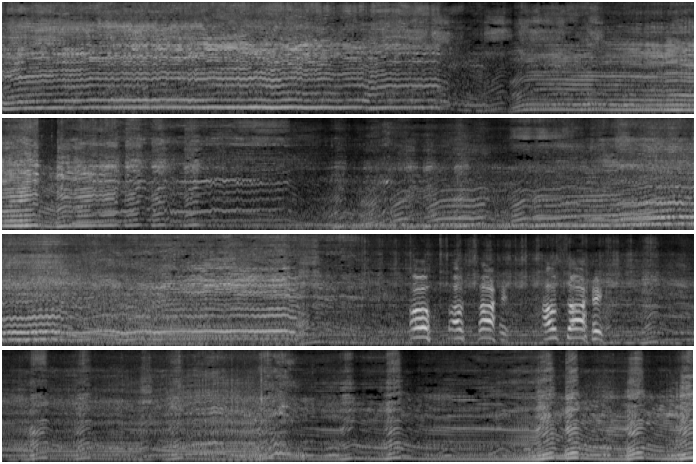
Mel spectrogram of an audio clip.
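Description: An electric motor of a toy car whines loudly, rising and falling in pitch as it speeds up and slows down.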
